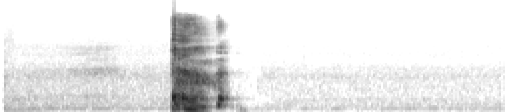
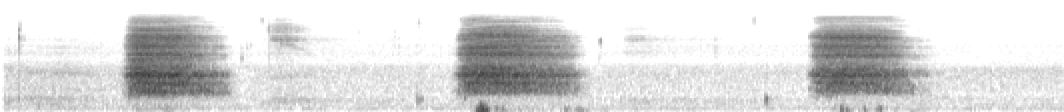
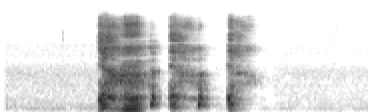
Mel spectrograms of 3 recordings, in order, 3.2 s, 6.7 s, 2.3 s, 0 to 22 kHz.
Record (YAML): cough_length: 3.2 s
cough_amplitude: 32687
cough_signal_mean_std_ratio: 0.23
exhalation_length: 6.7 s
exhalation_amplitude: 13034
exhalation_signal_mean_std_ratio: 0.44
three_cough_length: 2.3 s
three_cough_amplitude: 23095
three_cough_signal_mean_std_ratio: 0.4
survey_phase: alpha (2021-03-01 to 2021-08-12)
age: 18-44
gender: Female
wearing_mask: 'No'
symptom_fatigue: true
symptom_headache: true
smoker_status: Never smoked
respiratory_condition_asthma: false
respiratory_condition_other: false
recruitment_source: Test and Trace
submission_delay: 1 day
covid_test_result: Positive
covid_test_method: RT-qPCR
